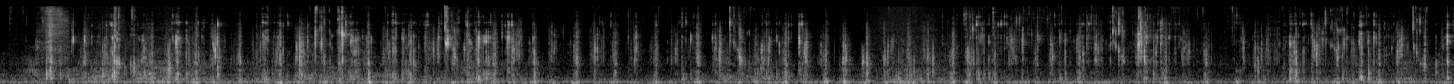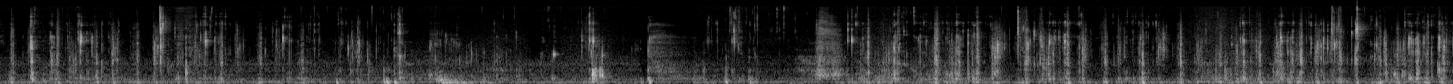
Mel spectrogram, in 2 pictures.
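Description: Close-miked chewing of raw Korean beef: a dense, continuous run of small wet clicks and smacks from the mouth, easing off briefly about two-thirds of the way through.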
